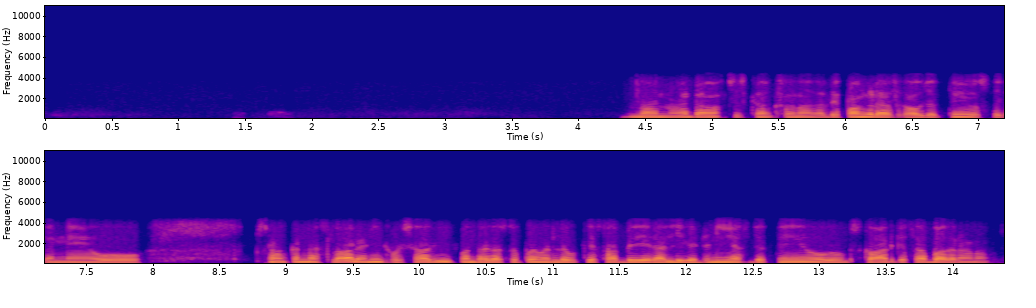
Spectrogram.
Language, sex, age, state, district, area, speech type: Dogri, male, 30-45, Jammu and Kashmir, Udhampur, rural, conversation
